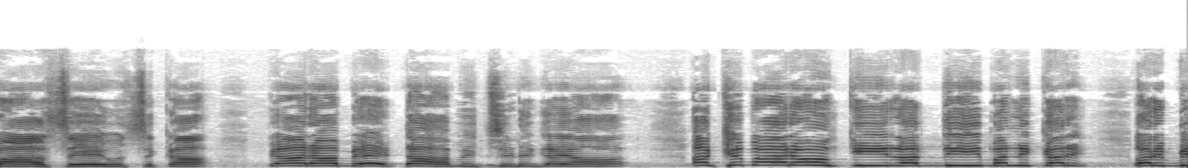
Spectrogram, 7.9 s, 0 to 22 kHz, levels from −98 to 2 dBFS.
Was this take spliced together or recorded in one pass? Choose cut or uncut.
uncut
